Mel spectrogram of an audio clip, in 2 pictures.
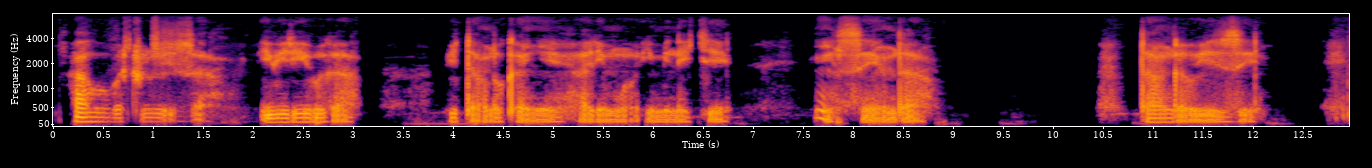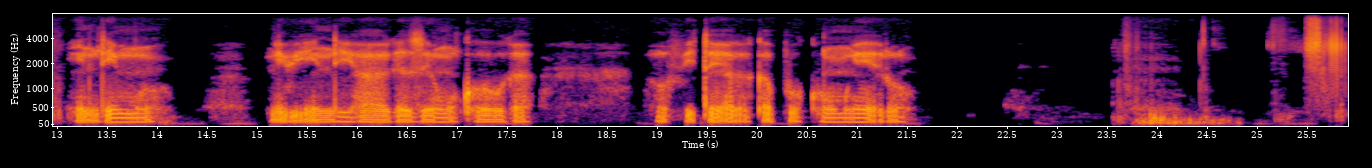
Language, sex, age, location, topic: Kinyarwanda, male, 18-24, Kigali, finance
